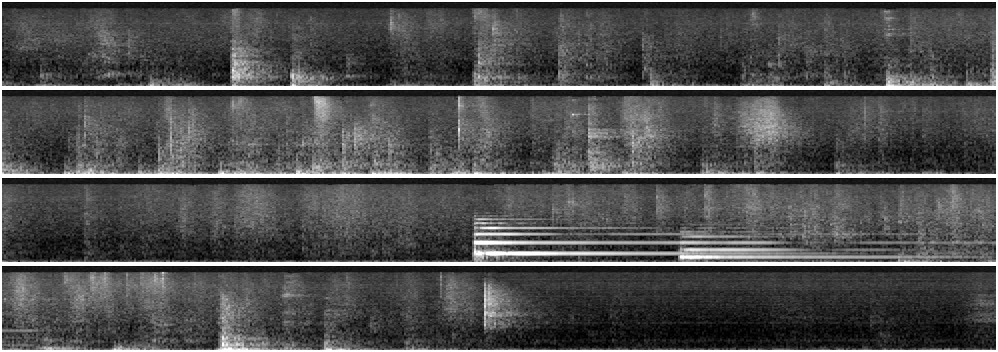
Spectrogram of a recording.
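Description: Footsteps and shuffling on a wooden stage floor as performers take their places, then two single grand piano notes struck about a second and a half apart, the second lower, each left to ring and fade: starting pitches given to the a cappella singers. A thump follows a few seconds later.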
